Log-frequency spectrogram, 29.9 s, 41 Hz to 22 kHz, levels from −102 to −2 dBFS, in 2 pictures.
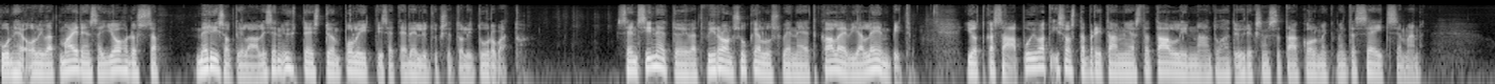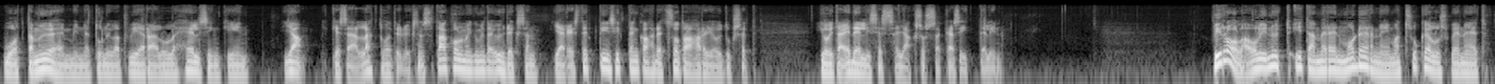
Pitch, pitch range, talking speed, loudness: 95 Hz, 85-115 Hz, 90 wpm, -21 LUFS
